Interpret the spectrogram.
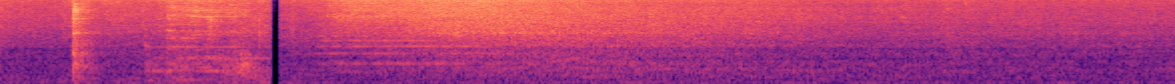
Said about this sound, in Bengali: মশলাটা ভালো মতো কষানো হয়ে গেছে, এখন অল্প করে জল দিয়ে দেব।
